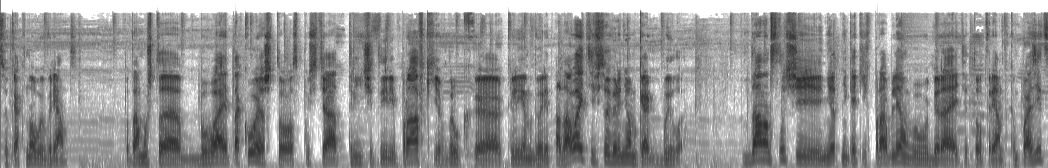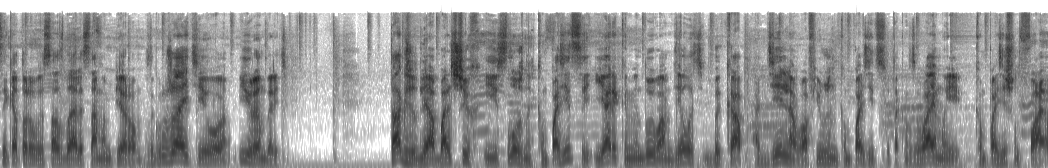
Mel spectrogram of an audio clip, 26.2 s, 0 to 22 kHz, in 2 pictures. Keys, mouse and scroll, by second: 9.9 right click.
